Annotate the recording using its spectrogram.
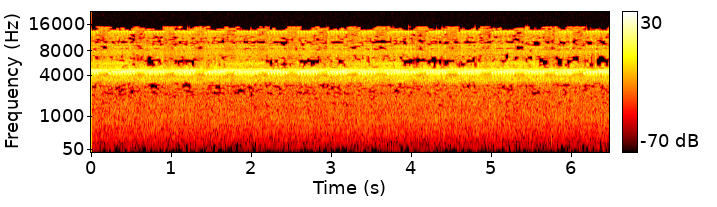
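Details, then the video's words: Insect calling outdoors in nature: high, ringing pulsed chirps at a brisk steady beat, with slight dips in loudness now and then, over quiet background noise. "Sound · Nature Sound of nature sounds scenery L · insect"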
